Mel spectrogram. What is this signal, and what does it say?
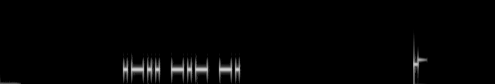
Morse code, heard as a keyed tone, about 30 wpm, 700 Hz. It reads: LKN
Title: USA Call Sign Postfixes - 3 Letters 30wpm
